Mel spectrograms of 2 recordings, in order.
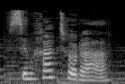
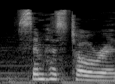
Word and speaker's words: Simchat Torah: Simchat Torah, Simchas Torah in the Yiddish pronunciation, means rejoicing in the Torah.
